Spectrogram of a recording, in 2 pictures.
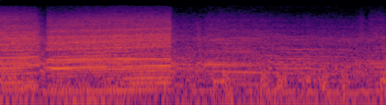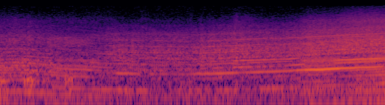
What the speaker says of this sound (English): Just going to ride on board with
